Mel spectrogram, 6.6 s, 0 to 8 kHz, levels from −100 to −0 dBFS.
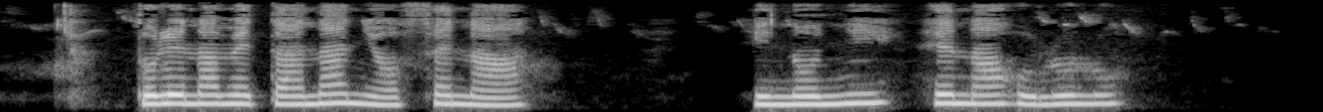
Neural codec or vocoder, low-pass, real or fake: none; 7.2 kHz; real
